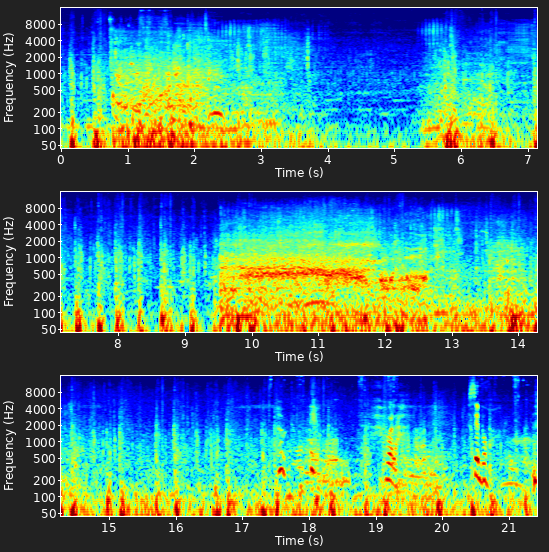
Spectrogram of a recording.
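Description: Hands and feet scrape and grip on rock during a climb.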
